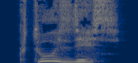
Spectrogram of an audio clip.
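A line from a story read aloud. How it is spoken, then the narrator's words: Anxious breathy question. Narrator (Russian): тревожно выдохнула вопрос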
